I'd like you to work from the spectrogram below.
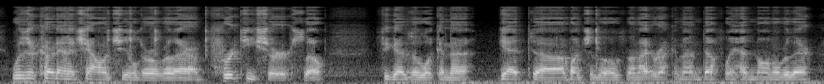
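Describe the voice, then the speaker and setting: A man's voice: lowish voice, a little hiss or hum, poor audio. A man with a sore throat giving rambling, casual commentary while playing a video game, swearing often. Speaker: let's play commentator.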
